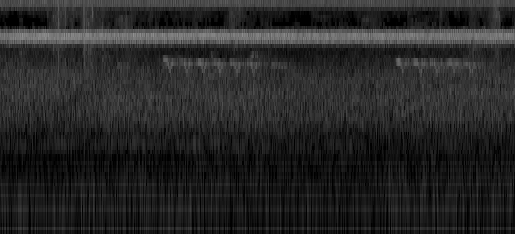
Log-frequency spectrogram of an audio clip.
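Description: Steady, unbroken high-pitched insect trill, with a short run of quick repeated chirping notes about two seconds in and again near the end, over a low background rumble.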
